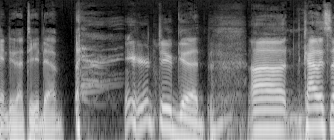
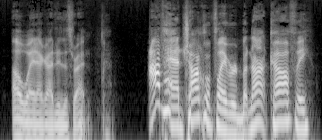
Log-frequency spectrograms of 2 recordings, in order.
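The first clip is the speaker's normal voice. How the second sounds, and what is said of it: Exaggerated Southern US accent. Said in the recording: “give Deborah an extreme southern accent”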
